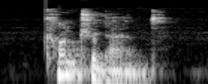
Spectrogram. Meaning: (noun) 1. Any goods which are illicit or illegal to possess 2. Goods which are prohibited from being traded, smuggled goods
- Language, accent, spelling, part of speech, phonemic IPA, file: English, Southern England, contraband, noun / adjective / verb, /ˈkɒn.tɹəˌbænd/, LL-Q1860 (eng)-contraband.wav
